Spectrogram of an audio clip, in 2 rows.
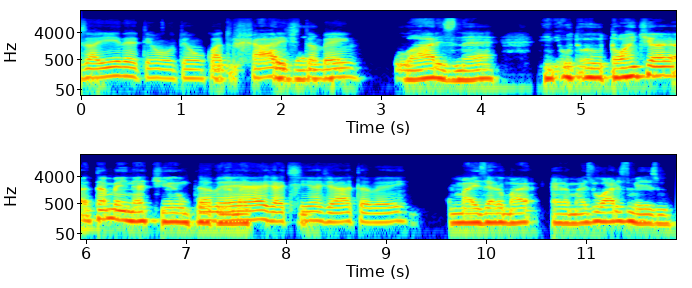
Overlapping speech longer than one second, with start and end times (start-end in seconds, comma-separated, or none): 1.3-2.7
